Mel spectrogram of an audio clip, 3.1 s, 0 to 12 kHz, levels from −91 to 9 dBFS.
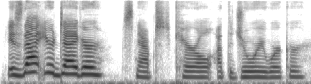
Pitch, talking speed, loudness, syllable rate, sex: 235 Hz, 195 wpm, -18 LUFS, 5.9 syllables/s, female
